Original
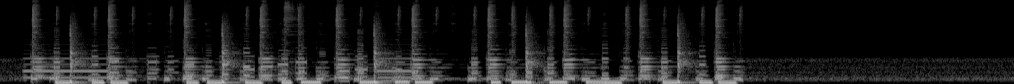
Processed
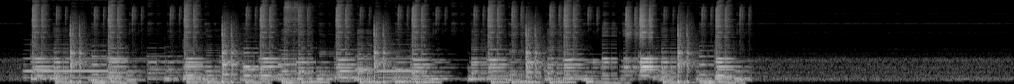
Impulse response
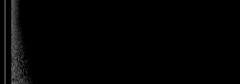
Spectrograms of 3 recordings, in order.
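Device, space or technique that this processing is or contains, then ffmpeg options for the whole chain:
slapback doubling: -filter_complex "[0:a]asplit=3[a][b][c];[b]adelay=24,volume=-7dB[d];[c]adelay=90,volume=-5.5dB[e];[a][d][e]amix=inputs=3:normalize=0,highpass=f=270:p=1,asettb=1/sr,asplit=3[f][g][h];[f]atrim=end=5.934[i];[g]atrim=start=5.93:end=6.53,asetpts=PTS-STARTPTS,afade=t=in:d=0.004:c=qsin,afade=t=out:st=0.596:d=0.004:c=qsin,equalizer=f=125:t=o:w=1:g=-10,equalizer=f=250:t=o:w=1:g=-9,equalizer=f=1k:t=o:w=1:g=10,equalizer=f=2k:t=o:w=1:g=-9,equalizer=f=4k:t=o:w=1:g=9,equalizer=f=8k:t=o:w=1:g=4[j];[h]atrim=start=6.526[k];[i][j]acrossfade=d=0.004:c1=hsin:c2=qsin[l];[l][k]acrossfade=d=0.004:c1=qsin:c2=hsin,volume=8dB"

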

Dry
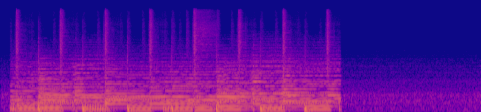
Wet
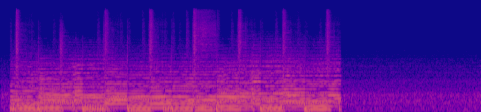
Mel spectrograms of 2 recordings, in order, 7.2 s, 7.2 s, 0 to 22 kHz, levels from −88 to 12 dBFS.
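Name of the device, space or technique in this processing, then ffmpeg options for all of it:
stacked limiters: -filter_complex "[0:a]asettb=1/sr,asplit=3[a][b][c];[a]atrim=end=0.884[d];[b]atrim=start=0.88:end=1.44,asetpts=PTS-STARTPTS,afade=t=in:d=0.004:c=qsin,afade=t=out:st=0.556:d=0.004:c=qsin,lowpass=6k[e];[c]atrim=start=1.436[f];[d][e]acrossfade=d=0.004:c1=hsin:c2=qsin[g];[g][f]acrossfade=d=0.004:c1=qsin:c2=hsin,alimiter=limit=-22dB:level=0:latency=1:release=143,alimiter=level_in=1.5dB:limit=-24dB:level=0:latency=1:release=11,volume=-1.5dB"

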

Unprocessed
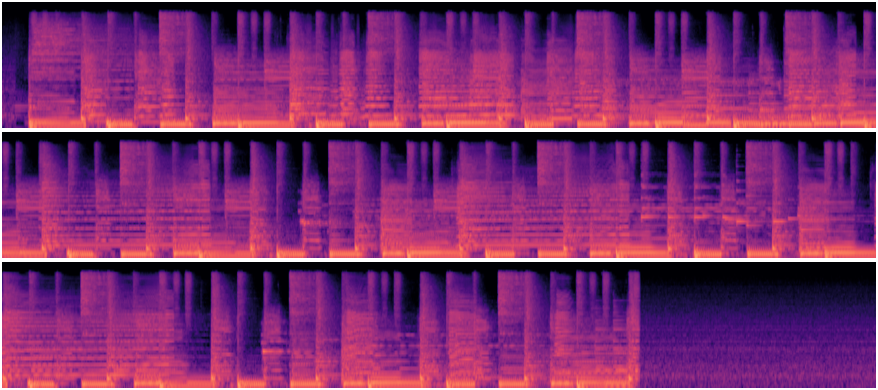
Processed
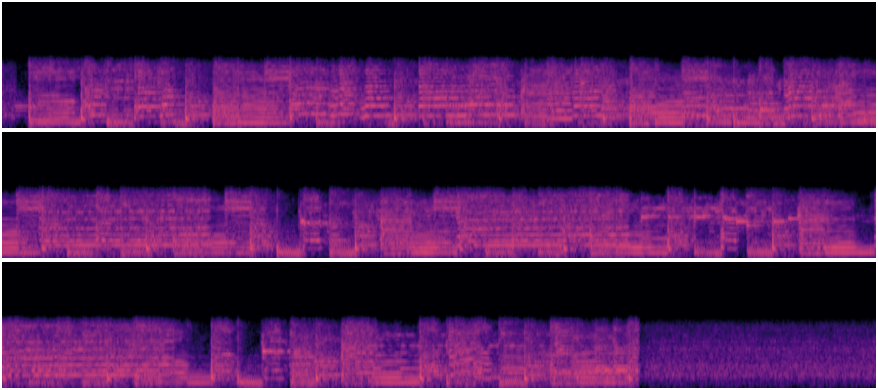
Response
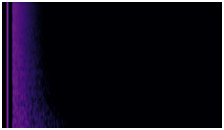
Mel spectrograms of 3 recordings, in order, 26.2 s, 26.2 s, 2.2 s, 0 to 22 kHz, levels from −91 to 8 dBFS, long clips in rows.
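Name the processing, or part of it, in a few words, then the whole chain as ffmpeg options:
voicemail: -af "highpass=310,lowpass=3.2k,acompressor=threshold=-33dB:ratio=10" -ar 8000 -c:a libopencore_amrnb -b:a 7950

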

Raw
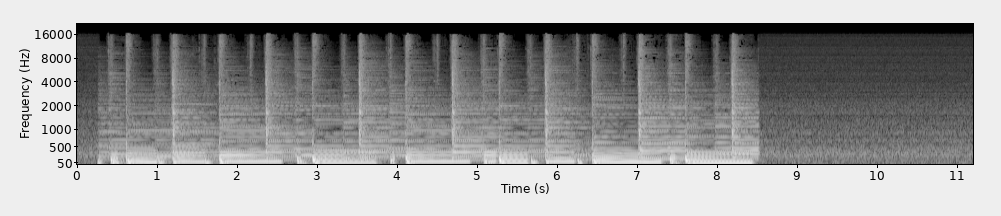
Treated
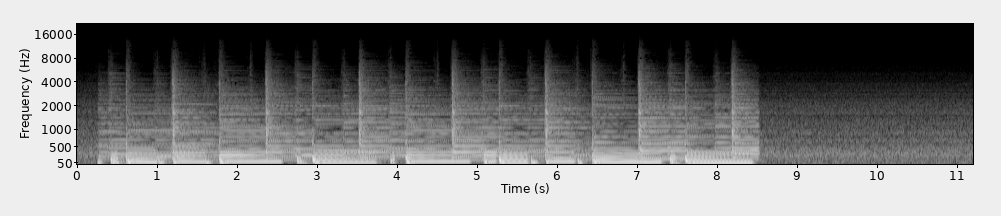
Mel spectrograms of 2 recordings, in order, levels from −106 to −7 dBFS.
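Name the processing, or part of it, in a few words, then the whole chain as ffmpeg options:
phone in a pocket: -af "lowpass=3.3k,highshelf=f=2k:g=-11,volume=-4.5dB"

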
